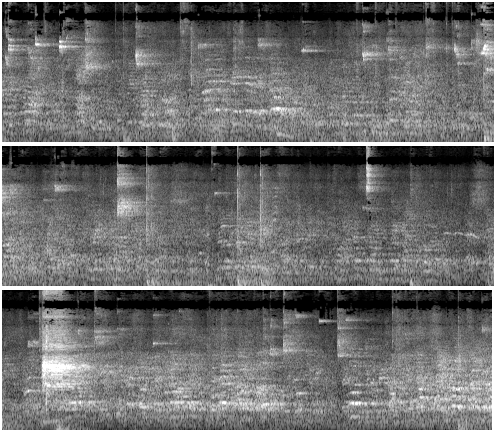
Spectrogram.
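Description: A crowd of spectators murmurs and chatters in a large echoing gym.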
